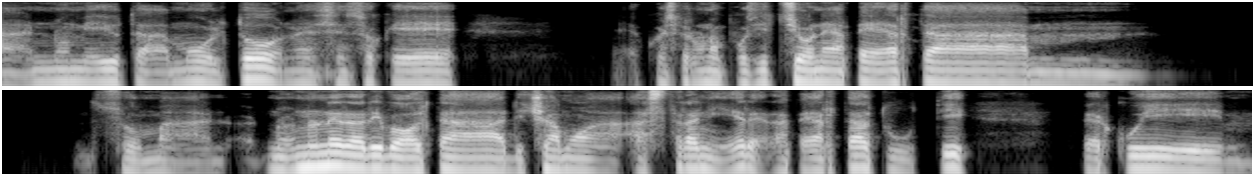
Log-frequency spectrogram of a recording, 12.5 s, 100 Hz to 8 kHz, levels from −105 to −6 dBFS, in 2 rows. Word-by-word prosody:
non 120 +1 -7
mi 120 - -6
aiuta 115 -3 -5
molto, 120 +3 +1
nel 110 0 -11
senso 110 +4 -7
che, 110 0 -2 0.9
ehm, - - -33
questa - - -8
era 115 - -8
un'opposizione 115 +3 0
aperta, 115 -1 0
mhmm, 100 -4 -12 0.9
insomma, 100 -3 -11 0.3
no 125 -1 -5
non 145 +2 +6
era 145 -3 +8
rivolta, 120 -3 +3
diciamo, 115 +1 0
a 105 -1 -10
a - - -9
stranieri, 130 0 +3
era - - -12
aperta 115 +5 -1
a - - +3
tutti 120 +5 -5 0.6
per - - -8
cui, 120 -4 +1
115 Hz, 135 wpm, -23 LUFS, 110-125 Hz, 0.9 s, era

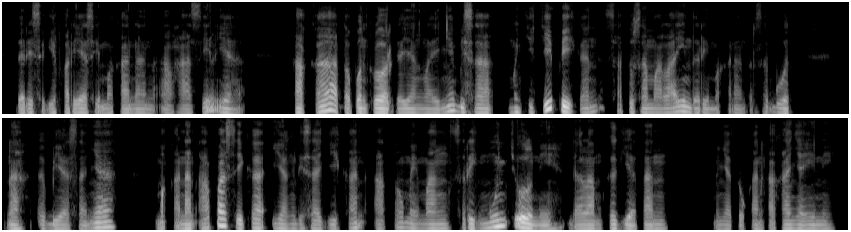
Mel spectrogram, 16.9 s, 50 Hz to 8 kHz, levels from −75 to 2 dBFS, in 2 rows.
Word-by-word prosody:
dari 105 +1 -1
segi 105 0 -6
variasi 105 0 -1
makanan. 100 0 -4
Alhasil, 95 0 -4
ya, 100 -4 -2 0.5
Kakak 145 +3 +4
ataupun 110 -1 +2
keluarga 105 -1 +5
yang 100 0 -1
lainnya 100 +10 0
bisa 105 -4 0 0.2
mencicipi 120 - +5
kan, 110 - -6
satu 125 - -9
sama 105 -1 -3
lain 125 +4 +2
dari 105 -1 -3
makanan 95 -1 -10
tersebut. 110 -1 -5 0.6
Nah, 100 0 0
eee, 105 - -7
biasanya 105 +7 +1 0.4
makanan 105 0 -1
apa 155 +10 +5
sih, 115 - +1
Kak, 120 -1 0
yang 110 -2 -3
disajikan 105 +4 -5
atau 105 +5 -7
memang 110 -2 -2
sering 115 -1 -2
muncul 145 -2 +8
nih, 95 +4 -3
dalam 100 +1 -1
kegiatan 105 -1 -2 0.5
menyatukan 100 -1 -7
Kakaknya 105 0 -2
ini? 100 0 -3
105 Hz, 140 wpm, -25 LUFS, 100-115 Hz, 0.6 s, muncul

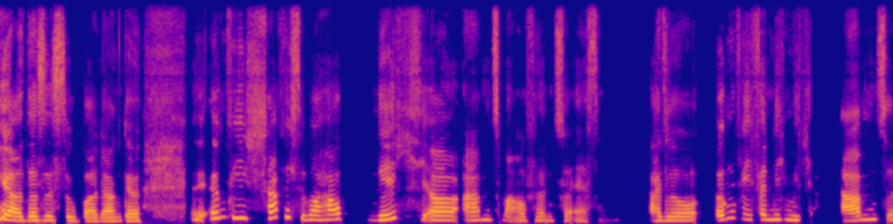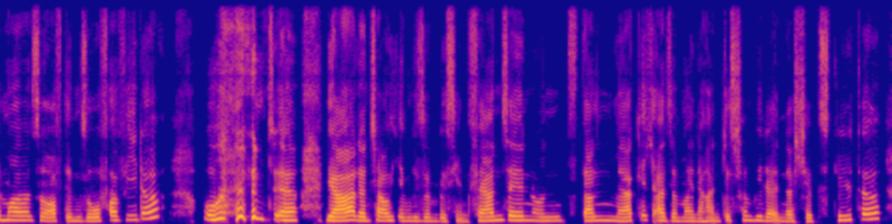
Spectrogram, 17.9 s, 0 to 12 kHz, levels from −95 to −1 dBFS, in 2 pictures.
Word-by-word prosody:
ja, 225 -10 +8
das 215 0 +2
ist 215 -2 -1
super, 190 -2 0
danke. 190 +1 +1 0.5
Ir - - -3
Irgendwie 340 0 +3
schaffe 370 +6 +3
ich‘s - - -6
überhaupt 260 +4 +3 0.2
nicht, 245 +9 0
äh, - - -1 0.3
abends 240 +2 -2
mal 205 -2 -3
aufhören 205 +1 -7
zu - - -8
essen. 195 - -11 0.5
Also, 205 0 -1 0.2
irgendwie 270 +2 -1
finde 260 0 0
ich 260 - -12
mich 235 -3 -4 0.3
abends 230 +8 +3
immer 225 -1 0
so 210 -1 -5
auf 190 +2 0
dem 190 0 -7
Sofa 195 +5 -1
wieder 300 +9 0 0.5
und, 315 +4 +5
äh, 225 -1 +4 0.3
ja, 215 +2 +7
dann 205 -2 0
schaue 205 -2 +1
ich 210 - -19
irgendwie 195 -1 -7
so 190 0 -7
‘n 180 - -11
bisschen 175 -1 -9
Fernsehen 220 +3 0
und 200 0 -8 0.2
dann 200 0 +1 0.2
merke 195 +4 -3
ich, 240 - -10
also 195 -1 -1
meine 180 -1 -7
Hand 180 0 -7
ist - - -8
schon 225 -2 -7
wieder 205 -3 -2
in - - -6
der 175 - -3
Chips-Tüte 235 - -3
215 Hz, 180 wpm, -22 LUFS, 195-250 Hz, 0.5 s, ja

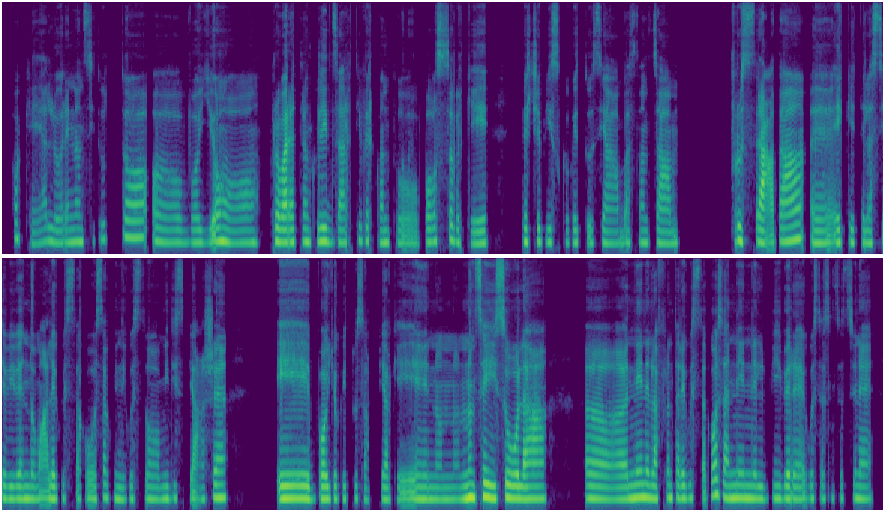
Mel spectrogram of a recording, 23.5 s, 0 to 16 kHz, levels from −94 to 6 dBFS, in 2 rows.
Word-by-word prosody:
Okay, 180 -8 -11
allora 185 -2 -7
innanzitutto, 220 +7 -4
uhm, 180 -2 -6
voglio 180 0 -2
provare 185 -2 +4
a - - +2
tranquillizzarti 185 0 -2
per 195 -1 -8
quanto 85 - -7
posso 195 +3 -5
perché, 170 -1 -5 0.4
percepisco 185 -1 -6
che 175 0 -7
tu 180 - -12
sia 170 -2 -8
abbastanza 170 0 -6 0.8
frustrata, 200 +2 +2
ehm, 175 +1 -2
e 180 - +1
che 180 - -6
te 180 0 -12
la 170 -1 -3
stia 180 +1 -4
vivendo 175 0 +1
male 175 0 +1
questa 175 - -10
cosa, 90 - -5
quindi 175 -2 -4
questo 175 -1 -7
mi 175 +1 -2
dispiace; 180 +1 -2 0.6
ehm, 180 0 +6
voglio 175 0 +2
che 175 0 -7
tu 175 - -18
sappia 170 0 -7
che 90 - -1
non 165 0 -2
non 175 +3 +7
sei 195 -1 +8
sola, 175 -1 +5 0.6
uhm, 170 -1 +1
né 185 +1 +6
nell'affrontare 185 -1 +2
questa 185 0 -7
cosa, 215 -1 +1
né 185 0 +5
nel 175 -1 +2
vivere 175 -1 -1
questa 180 0 -9
sensazione 180 -1 -6
180 Hz, 135 wpm, -21 LUFS, 175-185 Hz, 0.8 s, sei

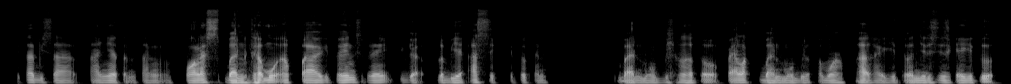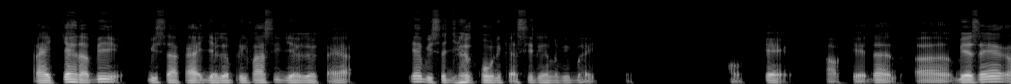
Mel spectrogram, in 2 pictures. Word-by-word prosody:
kita 105 - -7
bisa 90 -1 -6 0.3
tanya 95 0 -1
tentang 85 0 -12
poles 95 +2 +2
ban 90 -2 +4
kamu 100 +5 +4
apa, 95 0 +1 0.2
yang 105 0 +3
sebenarnya 95 +1 -2
juga 95 - -4 0.2
lebih 95 +1 0
asik 100 0 -4 0.2
gitu - - -9
kan, - - -13 0.7
ban 85 - -1
mobil 90 +1 -7
atau 90 -3 -2
pelek 95 0 +1 0.3
mobil 90 +1 -5
kamu 90 -2 -4
apa, 85 0 -1
kayak 90 +1 -5
gitu. - - -18
Jenis 95 -1 0
jenis 90 -1 -2
kayak 90 - +2
gitu, - - 0 0.6
receh, 95 +6 +6
tapi 105 +4 +5 0.4
bisa 95 -1 +1
kayak 95 +2 +2
jaga 95 +1 +5
privasi, 100 +3 -1
jaga 95 0 +2
kayak, - - -4 0.6
ya, 130 - +3
bisa 100 -1 0
jaga 95 +1 +2
komunikasi 95 0 0
dengan 90 -1 -2
lebih 90 - -5
baik, - - -7 1.1
gitu. - - -20
Oke, 90 -1 -1 0.5
oke, - - -6
dan, - - +1 0.2
eee, - - 0
biasanya 115 +5 +6
95 Hz, 145 wpm, -25 LUFS, 90-100 Hz, 1.1 s, receh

